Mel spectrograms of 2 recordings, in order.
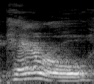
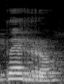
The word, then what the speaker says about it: perro: And instead of saying mi perro se llama Max, Mi perro se llama Max. okay, because the double R's requires an emphatic rolling of the tongue.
